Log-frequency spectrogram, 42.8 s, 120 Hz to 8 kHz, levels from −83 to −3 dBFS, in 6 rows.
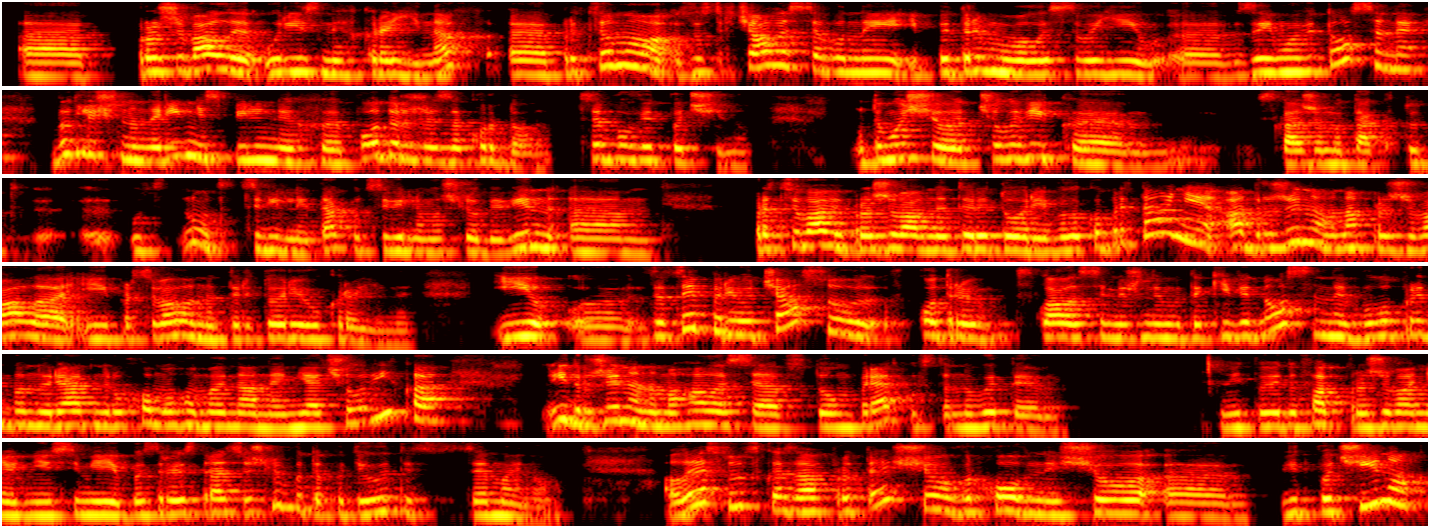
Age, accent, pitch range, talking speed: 20-39, native, 205-250 Hz, 140 wpm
